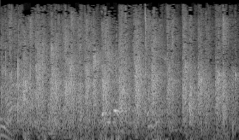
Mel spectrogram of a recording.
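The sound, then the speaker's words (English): An audience cheers and applauds, with steady dense clapping and scattered shouts blending into a continuous, fairly loud roar for several seconds. “the Lord a cheer.”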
